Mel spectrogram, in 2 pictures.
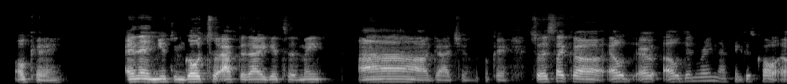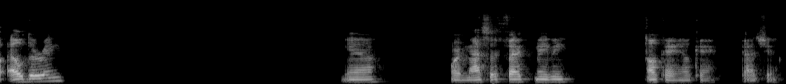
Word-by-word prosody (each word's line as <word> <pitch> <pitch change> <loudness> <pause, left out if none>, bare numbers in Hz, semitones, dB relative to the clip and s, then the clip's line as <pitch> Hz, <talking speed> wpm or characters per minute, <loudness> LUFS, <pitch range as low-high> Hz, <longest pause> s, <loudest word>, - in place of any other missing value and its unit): Okay. 100 +2 -3 0.6
And 130 +2 +7
then 125 -3 +8
you 130 - +4
can 120 -1 -2
go 130 +2 +9
to 130 - 0
after 120 - +5
that 120 0 +4
you 120 - +1
get 120 0 -4
to - - -5
a - - -10
main 120 +1 -4 0.3
Ah, 120 -2 +3
gotcha, 100 -1 -9 0.2
okay. - - -10 0.2
So, - - -2
it's, 130 0 -2
like, 150 -2 +1
uh, 125 -3 +3
El 140 +1 0
El 135 - -1
Elden 140 +4 -4
Ring, 175 +1 -11
I - - -14
think 135 - -16
it's 135 - -9
called - - -3
El - - -3
Elden 135 +2 +1
Ring? 155 +4 -4 2.8
Yeah. 115 +1 -6 0.7
Or 105 - -4
Mass 105 +3 -4
Effect, 120 0 -2
maybe. 120 0 -5 0.8
Okay, 105 -3 -3
okay. 100 - -12 0.3
Gotcha. - - -8
120 Hz, 155 wpm, -23 LUFS, 115-130 Hz, 2.8 s, go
